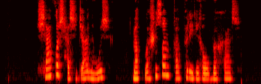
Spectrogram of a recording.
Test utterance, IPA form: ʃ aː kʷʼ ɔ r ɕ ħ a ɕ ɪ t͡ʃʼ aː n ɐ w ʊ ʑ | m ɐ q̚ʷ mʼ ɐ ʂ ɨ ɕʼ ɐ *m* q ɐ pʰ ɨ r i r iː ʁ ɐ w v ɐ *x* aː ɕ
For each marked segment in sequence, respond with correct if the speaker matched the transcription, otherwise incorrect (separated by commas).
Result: correct, correct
